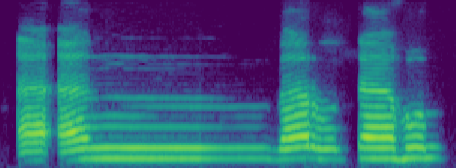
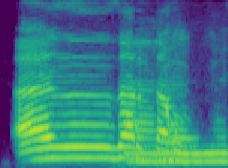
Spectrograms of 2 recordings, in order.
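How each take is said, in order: First: Two separate glottal stops are clearly pronounced. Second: The two initial glottal stops merge into one. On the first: The speaker calls it right. "Hati-hati di sini ya, jadi dibaca" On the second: The speaker calls it wrong. "atau dibaca digabungkan umpamanya anzartahum, satunya dihilangkan"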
